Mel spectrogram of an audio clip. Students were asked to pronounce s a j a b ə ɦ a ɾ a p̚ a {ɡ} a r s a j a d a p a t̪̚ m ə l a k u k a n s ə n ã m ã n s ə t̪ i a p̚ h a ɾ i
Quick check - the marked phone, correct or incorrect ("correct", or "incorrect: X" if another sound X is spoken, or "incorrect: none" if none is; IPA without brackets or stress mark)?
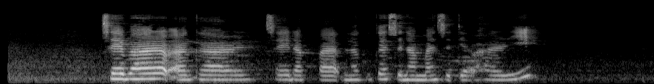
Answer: correct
